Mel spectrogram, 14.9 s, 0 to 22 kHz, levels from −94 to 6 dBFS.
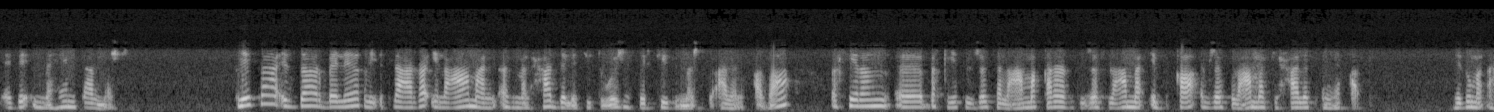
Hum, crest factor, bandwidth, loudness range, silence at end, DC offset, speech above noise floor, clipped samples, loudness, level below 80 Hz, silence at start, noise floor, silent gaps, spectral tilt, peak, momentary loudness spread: none; 22 dB; 15.5 kHz; 3 LU; 0 s; under 0.1%; 31 dB; under 0.1%; -24 LUFS; -66 dBFS; 0 s; -54 dBFS; none; -7.5 dB/octave; -2 dBFS; 8 LU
